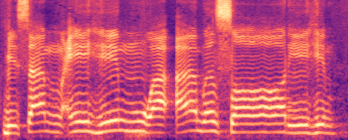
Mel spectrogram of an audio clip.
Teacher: huruf wawu itu satu makhraj dengan huruf mim, maka harus lebih jelas ketika menghadapi mim dengan wawu tanpa disertai dengan pantulan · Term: idhar syafawi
